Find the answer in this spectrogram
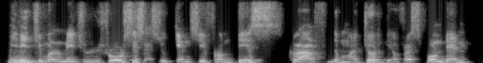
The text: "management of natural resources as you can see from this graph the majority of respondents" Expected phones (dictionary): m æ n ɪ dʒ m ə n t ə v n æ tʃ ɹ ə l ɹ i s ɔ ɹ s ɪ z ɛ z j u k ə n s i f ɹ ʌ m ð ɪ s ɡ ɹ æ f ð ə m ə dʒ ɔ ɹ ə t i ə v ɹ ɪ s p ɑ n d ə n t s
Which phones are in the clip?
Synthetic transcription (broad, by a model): m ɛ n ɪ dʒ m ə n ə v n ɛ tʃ ə n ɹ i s ɔ ɹ s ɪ s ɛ s j u k ə n s i f ɹ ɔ m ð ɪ s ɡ ɹ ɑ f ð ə m ə dʒ ɔ ɹ ə t i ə f ɹ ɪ s p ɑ n d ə n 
